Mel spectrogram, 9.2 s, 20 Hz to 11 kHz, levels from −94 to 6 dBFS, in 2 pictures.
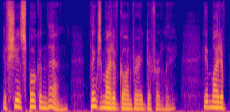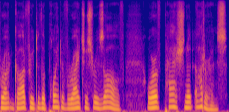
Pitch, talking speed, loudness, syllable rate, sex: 145 Hz, 170 wpm, -18 LUFS, 5.3 syllables/s, male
